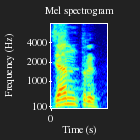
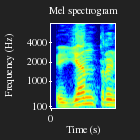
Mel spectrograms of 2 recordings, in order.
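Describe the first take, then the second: First: It starts with 'j' and ends in 'tra'. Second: It starts with 'y' and ends in 'tra'. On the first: "तो होना चाहिए जंत्र" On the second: "ये यंत्र नहीं बोला जाता"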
